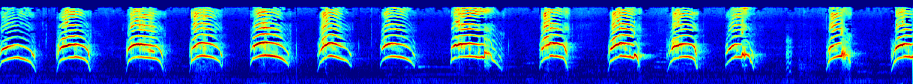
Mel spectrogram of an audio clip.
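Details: Rapid run of cat meows, about fourteen loud, harmonic, arch-shaped calls roughly every three quarters of a second, a brief gap near the end before the calling resumes.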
